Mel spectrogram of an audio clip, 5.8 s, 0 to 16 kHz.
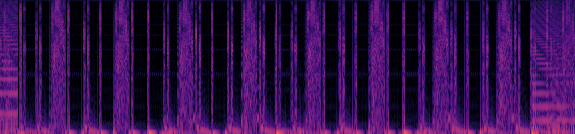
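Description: Commodore 64 SID-chip demo music in a break of rapid noise hits and quick falling pitch sweeps, a scratch-like drum passage, until steady synth tones of the melody come back about five seconds in.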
